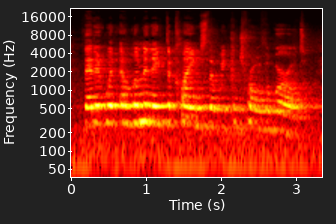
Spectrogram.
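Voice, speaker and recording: A woman talks at a moderate pace. Noticeable background noise and audible room echo are present. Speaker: service leader and Holocaust educator. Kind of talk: speech at a religious service. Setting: synagogue service with audience and mic. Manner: loud.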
